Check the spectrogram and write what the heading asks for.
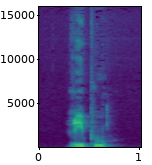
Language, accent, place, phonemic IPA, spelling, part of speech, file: French, France, Lyon, /ʁi.pu/, ripou, adjective / noun, LL-Q150 (fra)-ripou.wav
- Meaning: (adjective) 1. bent (corrupt) 2. poor, shit, crap; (noun) corrupt police officer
